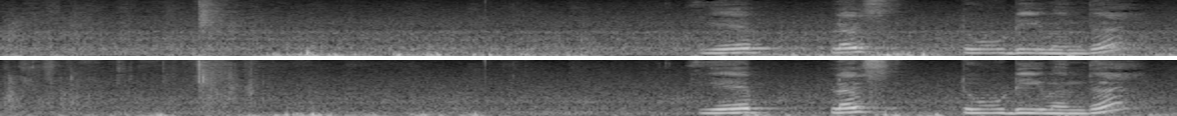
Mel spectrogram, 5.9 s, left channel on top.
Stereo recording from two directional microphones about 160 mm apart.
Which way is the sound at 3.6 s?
30° right (ahead or behind).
